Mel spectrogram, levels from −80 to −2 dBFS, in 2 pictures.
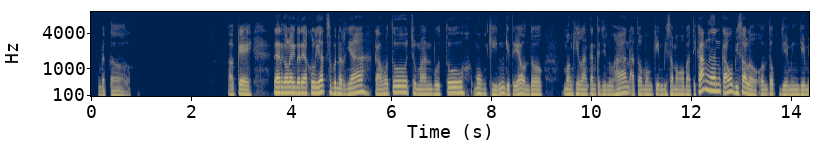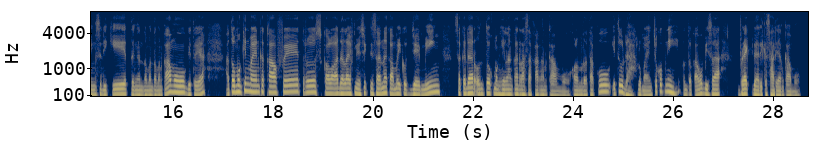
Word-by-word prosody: Betul. 100 -4 -6 1.9
Oke, 120 -1 +1 0.5
dan 155 0 +7
kalo 155 0 +6
dari 150 0 +5
yang 150 - +4
aku 155 -1 +2
liat 175 +4 +4
sebenarnya, 150 +2 +1
kamu 130 +2 -1
tuh 170 0 +3
cuman 125 -4 -1
butuh 150 +6 +2 0.2
mungkin 130 -1 -2
gitu 120 -6 -2
ya, 140 - +3
untuk 120 -1 0 0.4
menghilangkan 125 -1 0
kejenuhan 125 +5 -1
atau 120 +1 -3
mungkin 120 0 -3
bisa 115 +1 -2
mengobati 115 0 -1
kangen, 205 - +4
kamu 165 +5 +4
bisa 155 +1 +3
loh 120 -5 +2
untuk 120 +2 -2
jamming-jamming 120 -1 -1
sedikit 125 +4 -1
dengan 115 -2 -3
teman-teman 110 0 -3
kamu, 170 +6 +3
gitu 120 -2 -3
ya. 135 +8 0 0.4
Atau 175 0 +2
mungkin 185 +3 +2
main 180 -2 +4
ke 180 -1 -2
kafe 175 +2 +1
terus 170 +1 0
kalo 140 -1 0
ada 140 0 +2
live 140 -1 +2
music 140 0 -2
di 140 - -1
sana 140 +3 +1
kamu 135 0 +1
ikut 125 -2 -4
jamming, 130 +9 +1 0.2
sekedar 145 +1 +2
untuk 130 +2 -1
menghilangkan 125 -1 -1
rasa 115 -3 -2
kangen 110 0 -4
kamu. 95 -2 -6
Kalo 110 - -2
menurut 105 0 -4
aku 185 - 0
itu, 175 +7 +1
udah 100 -6 -3
lumayan 105 -3 -4
cukup 185 +2 -4
nih, 175 -2 0
untuk 120 -5 -8
kamu 115 +4 -1
bisa 125 +1 0 0.3
break 130 +3 +2
dari 110 -2 +1
keseharian 110 -3 -3
kamu. 90 -2 -6
130 Hz, 150 wpm, -23 LUFS, 115-155 Hz, 1.9 s, dan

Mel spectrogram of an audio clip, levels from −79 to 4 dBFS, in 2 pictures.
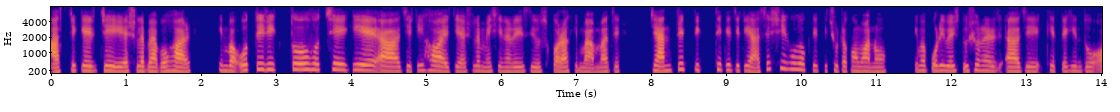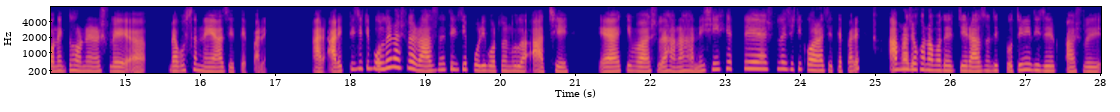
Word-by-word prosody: প্লাস্টিকের 210 +3 +4
যেই 210 -3 +4
আসলে 205 0 0
ব্যবহার 190 0 +5 0.4
কিংবা 215 -2 +2 0.2
অতিরিক্ত 260 +1 0 0.3
হচ্ছে 250 +2 -1 0.2
গিয়ে 245 -1 +6 0.2
আ - - +9 0.3
যেটি 210 +2 -5
হয় 205 -3 +5
যে 200 - -2
আসলে 210 +2 -6
machineries 190 0 -3
use 180 - -7
করা 180 - +5
কিংবা 175 -3 -2
আমরা 170 +3 0
যে, 195 - -5 0.5
যান্ত্রিক 225 +6 +4
দিক 235 -2 -5 0.2
থেকে 245 -2 -4
যেটি 215 0 -3
আছে, 195 +10 -5
সেগুলোকে 270 -6 -2
কিছুটা 210 -1 -5
কমানো 195 -2 0 0.4
কিংবা 215 - -3
পরিবেশ 215 -1 +1
দূষণের 215 -1 -1 0.2
আ - - +7 0.2
যে 195 - -3 0.2
ক্ষেত্রে 200 -3 -5
কিন্তু 195 -1 -7 0.2
অনেক 205 0 -2
ধরনের 200 -3 -1
আসলে 195 -1 -2 0.2
আ - - +3 0.5
ব্যবস্থা 220 +5 -2
নেয়া 190 -1 +4
যেতে 175 0 -8
পারে। - - -6 0.7
আর - - +5
আরেকটি 200 +9 +3
যেটি 300 +1 -5
বললেন, 335 +6 +1
আসলে 325 -2 -2
রাজনৈতিক 250 +6 -1
যে - - -2
পরিবর্তন 210 -1 -3
গুলো 200 -2 -1 0.2
আছে, 190 +2 -3 0.5
অ্যা 190 +1 +7 0.2
কিংবা 205 -3 -1
আসলে 205 - -3
হানাহানি, 195 +2 -2
সেইক্ষেত্রে 295 +2 -5 0.2
আসলে 285 +1 -8
যেটি 270 +1 -8
করা 225 -2 +4
যেতে 200 -1 -7
পারে, 200 - -1 0.5
আমরা 140 +2 +3
যখন 260 0 -1
আমাদের 220 -1 -2
যে 210 - 0
রাজনৈতিক 210 +2 -2
প্রতিনিধিদের 230 -3 -3 0.3
আসলে 190 0 -6
210 Hz, 150 wpm, -25 LUFS, 195-235 Hz, 0.7 s, আ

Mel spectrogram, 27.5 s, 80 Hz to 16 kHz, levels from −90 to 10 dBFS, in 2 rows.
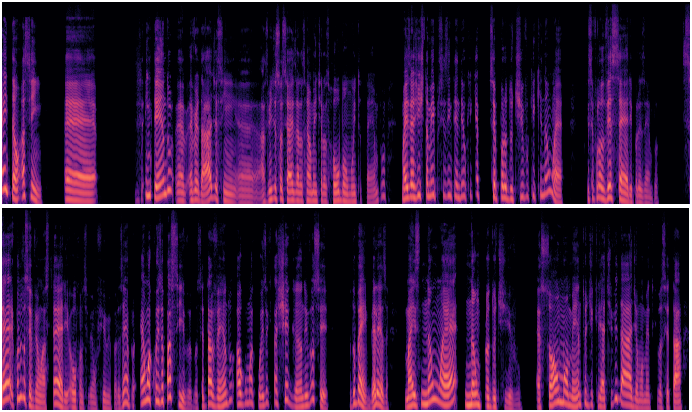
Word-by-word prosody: É, 345 - +4
então, 195 - +4
assim, 205 - -1 0.5
eh, 150 -4 +4 1.0
entendo. 240 +7 +3
É 150 -1 -4
é - - -2
verdade, 160 +4 +1
assim, 140 -7 -5
eh, 110 -3 -11
as 125 - -10
mídias 170 +3 -2
sociais, 155 -3 +1
elas 145 -2 -3
realmente, 145 -1 -3
elas 135 -3 -7
roubam 145 -1 -1
muito 135 +1 -8
tempo. 125 - -15 0.3
Mas 185 +3 +4
a 215 - +6
gente 225 +2 -1
também 240 0 0
precisa 235 +1 -14
entender 220 -2 -5
o - - -9
que 245 - -20
que 255 - -12
é - - -4 0.2
ser 215 - +2
produtivo, 200 +2 -2
o - - -19
que 230 +3 -11
que 245 - -10
não 290 +4 -3
é. - - -2 0.5
Porque - - -11
você 200 - -11
falou: 195 -1 0
"Ver 205 +5 +5
série", 140 -10 +1
por 120 +2 -12
exemplo. 105 -3 -12 0.5
Série 275 +4 +4
quando 285 +1 0
você 275 - 0
vê 140 -3 -7
uma 115 -3 -2
série 145 - +2
ou 130 -1 -2
quando 115 -4 -12
você - - -31
vê 115 - -14
um 105 - -14
filme, 120 +1 -11
por 110 +1 -18
exemplo, 160 - -4
é 215 - +3
uma 275 +3 +5
coisa 250 0 0
passiva. 180 - 0
Você 120 +5 -12
tá 200 +6 +5
vendo 180 - -2
alguma 205 +3 0
coisa 180 +1 -6
que - - -40
tá 220 - -5
chegando 170 - -4
em - - +2
você. 275 - -4 0.4
Tudo 200 - -2
bem, 200 - +5
beleza. 135 - +2 0.3
Mas 160 +4 +4
não 225 +4 +2
é 180 +12 +6 0.2
não 185 +1 +4
produtivo. 135 - -6 0.3
É 130 - -4
só 175 +9 +3
um 225 - +5
momento 185 -3 +1
de 185 0 -11
criatividade. 170 - 0
É - - -2
um - - -7
momento 120 -2 -10
que - - -49
você 125 0 -9
tá, 120 0 +2
170 Hz, 200 wpm, -24 LUFS, 135-215 Hz, 1.0 s, a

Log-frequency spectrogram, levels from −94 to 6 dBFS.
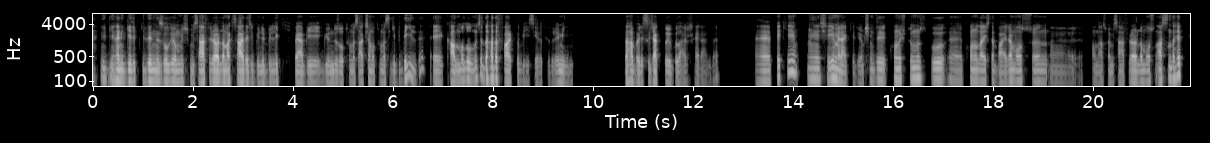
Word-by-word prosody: ig 115 -3 -6
hani, 105 -2 +6
gelip 105 +1 0
gideniniz 105 -1 +1
oluyormuş, 105 0 0
misafir 100 +1 +4
ağırlamak 105 0 +7
sadece 100 0 +6
günübirlik 95 +1 -6 0.3
veya 95 -1 +2
bir 95 0 -4
gündüz 95 0 -6
oturması, 95 +1 -6
akşam 95 +1 -3
oturması 95 0 -8
gibi 100 0 -14
değil 125 -3 -1
de, 230 +3 -12 0.2
eee, 100 -1 -2
kalmalı 105 +4 +4
olunca 115 +3 -3
daha 125 +1 +6
da 120 - +7
farklı 100 -2 +2
bir 100 - -15
his 95 -1 -15
yaratıyordur 90 0 -16
eminim. 95 -2 -5 1.0
Daha 100 0 +3
böyle 95 0 -3
sıcak 95 0 +2
duygular 90 -1 -6
herhâlde. - - -16 0.8
Eee, 100 0 0
peki, 180 +9 -1 0.2
eee, 120 -1 -2
şeyi 115 +2 -1
merak 90 -6 +2
ediyorum, 95 +2 -14
şimdi 110 -1 -3
konuştuğumuz 120 +2 -2
bu, 115 0 0
eee, 105 -3 -10
konuda, 105 -2 +1
işte, 100 0 -8
bayram 95 +3 -1
olsun, 100 0 -4 0.2
ııı, 90 -1 -19 0.4
ondan 90 +1 -13
sonra 100 0 -13
misafir 95 +2 -9
ağırlama 100 0 +1
olsun 100 +1 -6
aslında 120 +3 0
hep, 155 +3 +3
100 Hz, 150 wpm, -31 LUFS, 95-110 Hz, 1.0 s, ağırlamak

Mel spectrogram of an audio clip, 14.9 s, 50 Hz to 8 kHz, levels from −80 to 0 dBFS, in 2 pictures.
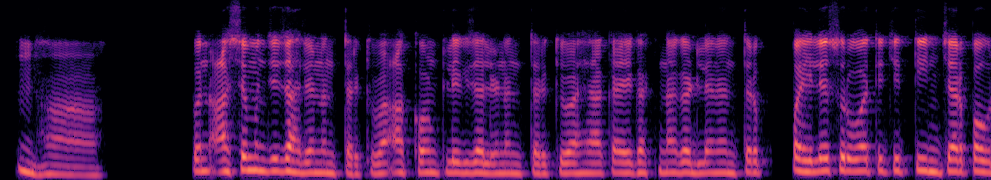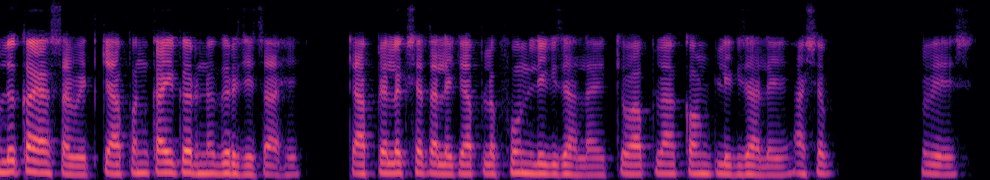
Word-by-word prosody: उम्म, 185 -5 0
हां. 140 -3 -6 0.7
पण 195 0 +1
असे 195 +3 +4
म्हणजे 200 -2 +3
झाल्यानंतर 170 -4 +2
किंवा 165 +1 -1
अकाउंट 175 0 -2
लीक 175 -1 +2
झाल्यानंतर 165 -1 -1
किंवा 165 +1 0
ह्या 165 0 0
काही 170 -1 +3
घटना 175 0 -2
घडल्यानंतर, 175 0 -1 0.3
पहिल्या 200 0 +7
सुरुवातीची 205 -1 +2
3-4 195 -2 +5
पावलं 185 -1 +4
काय 185 -2 +7
असावीत, 150 -4 -2
की 175 - +2
आपण 165 +2 -1
काय 175 0 +5
करणं 160 -2 +1
गरजेचं 150 -2 -1
आहे? 140 0 -6 0.4
की 160 - -1
आपल्या 160 +2 0
लक्षात 170 0 0
आलं 155 -2 +1
की 160 - -1
आपला 155 0 -2
फोन 170 -1 -1
लीक 155 -1 -1
झालाय 140 -2 -4
किंवा 155 -2 -2
आपलं 155 +2 -5
अकाउंट 160 0 -5
लीक 150 -1 -4
झालंय 140 -2 -4
अशा 160 +1 -5 0.8
वेळेस? 145 -2 -6
165 Hz, 175 wpm, -25 LUFS, 155-175 Hz, 0.8 s, पहिल्या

